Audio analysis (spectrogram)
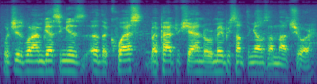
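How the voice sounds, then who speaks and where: Hoarse guy behind the camera, gravelly fry, rambling and fixing himself as he goes, bedroom. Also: mid-range voice, little pitch movement, normal speed, a little hiss or hum, low-quality recording. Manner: rambling, loose and self-correcting. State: losing his voice, hoarse. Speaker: comic review co-host behind the camera. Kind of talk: casual comic book review chat. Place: bedroom at home. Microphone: camera mic, speaking from behind the camera.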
